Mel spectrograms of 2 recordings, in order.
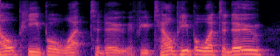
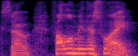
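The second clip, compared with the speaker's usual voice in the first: lightly acted salesman's lead-on, pitched higher; salesman taking control; 8 semitones higher than usual. Shown as a demonstration. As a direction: lead the customer off, voice lifted. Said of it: "You need to incorporate".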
